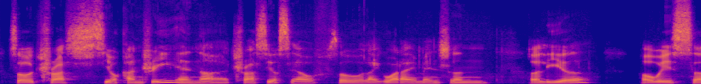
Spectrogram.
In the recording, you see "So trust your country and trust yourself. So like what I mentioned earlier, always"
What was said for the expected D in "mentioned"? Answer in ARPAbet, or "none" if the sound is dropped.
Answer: none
